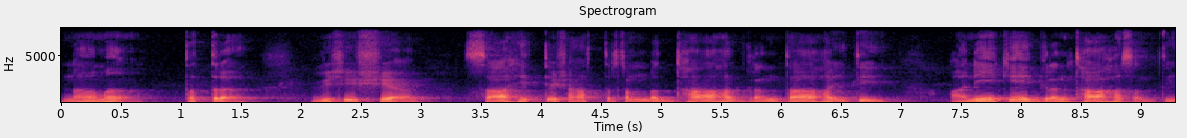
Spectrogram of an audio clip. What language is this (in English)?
Sanskrit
